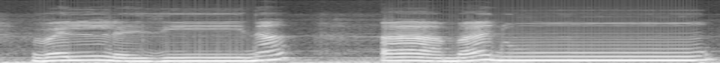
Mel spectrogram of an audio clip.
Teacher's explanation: لام کبھی بھی پر نہیں پڑھا جاتا، نرمی کے ساتھ پڑھا جاتا ہے اور باریک پڑھا جاتا ہے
